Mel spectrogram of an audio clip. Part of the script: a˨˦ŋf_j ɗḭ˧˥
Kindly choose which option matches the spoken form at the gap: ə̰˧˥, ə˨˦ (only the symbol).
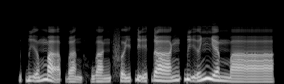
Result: ə̰˧˥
